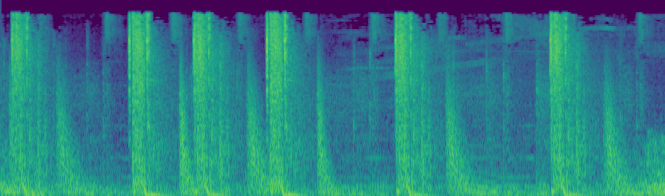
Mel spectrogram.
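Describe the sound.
Rapid gunfire from guns shot at an open doorway: many loud, sharp shots in quick, irregular bursts with no pauses or talk.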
